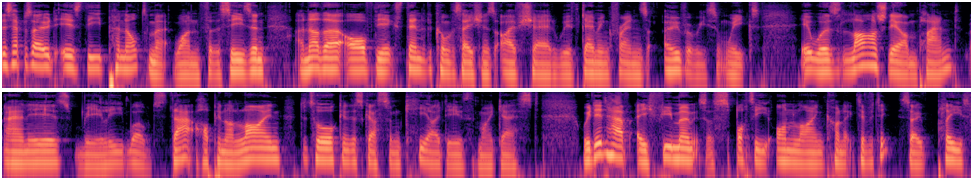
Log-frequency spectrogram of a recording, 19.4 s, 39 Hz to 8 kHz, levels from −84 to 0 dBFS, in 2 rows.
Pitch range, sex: 95-120 Hz, male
